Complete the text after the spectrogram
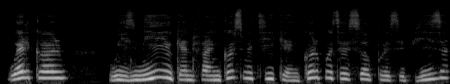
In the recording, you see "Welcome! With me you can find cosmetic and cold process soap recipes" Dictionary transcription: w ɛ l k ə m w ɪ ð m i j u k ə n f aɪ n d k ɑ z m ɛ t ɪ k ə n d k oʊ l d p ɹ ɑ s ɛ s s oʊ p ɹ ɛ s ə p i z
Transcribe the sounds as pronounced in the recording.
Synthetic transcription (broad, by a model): w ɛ l k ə m w ɪ ð m i j u k ə n f aɪ n d k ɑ s m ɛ t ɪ k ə n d k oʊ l p ɑ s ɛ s s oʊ p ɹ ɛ s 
